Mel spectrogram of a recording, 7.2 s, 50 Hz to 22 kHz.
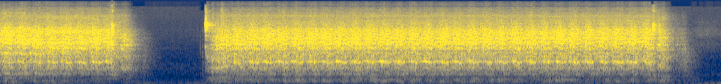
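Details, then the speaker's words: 1982 Yamaha XJ650 Seca motorcycle sat 4½ years, on a jump box with spark plugs out for cleaning; two even cranking bursts, about three beats a second, nothing binding: normal cranking, turns over perfectly. "Awesome. Awesome. Everything turns over perfect. That's awesome. I can't believe that thing hasn't rolled over in 4 and 1/2 years."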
